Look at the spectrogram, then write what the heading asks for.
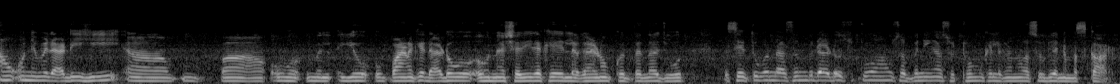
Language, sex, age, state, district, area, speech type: Sindhi, female, 45-60, Rajasthan, Ajmer, urban, spontaneous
